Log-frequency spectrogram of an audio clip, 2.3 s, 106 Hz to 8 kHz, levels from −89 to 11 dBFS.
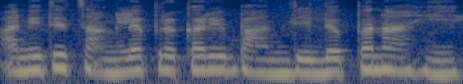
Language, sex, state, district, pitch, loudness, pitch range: Marathi, female, Maharashtra, Sindhudurg, 215 Hz, -33 LUFS, 195-225 Hz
